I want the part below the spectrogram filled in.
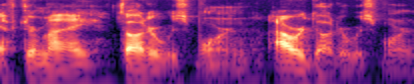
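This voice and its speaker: A man speaks with an American accent and vocal fry. His pace is fairly slow. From New York. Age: 70s. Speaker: vlogger. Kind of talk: casual vlog. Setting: at home. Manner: halting.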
